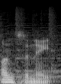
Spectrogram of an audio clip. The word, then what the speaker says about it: uncinate: How do you pronounce it? Uncinate.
